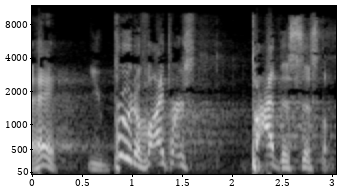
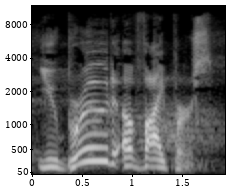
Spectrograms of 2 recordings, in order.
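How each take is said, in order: First: "Hey, you brood of vipers" higher and louder, chirpy salesman greeting; a salesman's friendly opener to a customer, hammed up; mock sales pitch. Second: "You brood of vipers" drawn out slowly, each word weighted, "brood" hit hardest; John the Baptist's slow rebuke to the Pharisees; slow condemnation. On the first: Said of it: "they didn't teach me ... say". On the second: Retold or imitated. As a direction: lay it down word by word. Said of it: "He sees them and he says".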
